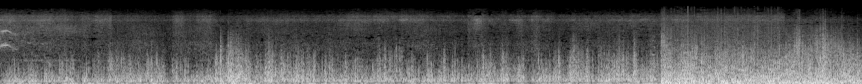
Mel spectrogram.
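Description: Twin-engine business jet with rear-mounted engines running loud at the start of its takeoff, rising sharply about six and a half seconds in as it goes to takeoff power. The jet blast hits the microphone as a heavy wind rumble.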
